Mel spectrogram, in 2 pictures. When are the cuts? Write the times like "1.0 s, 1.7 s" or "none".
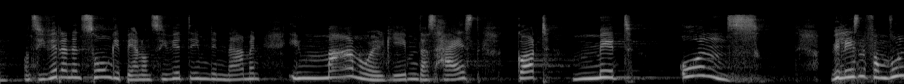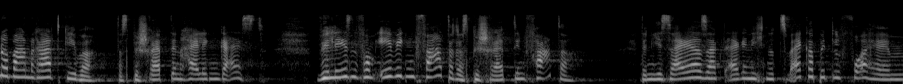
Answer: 8.2 s, 15.4 s

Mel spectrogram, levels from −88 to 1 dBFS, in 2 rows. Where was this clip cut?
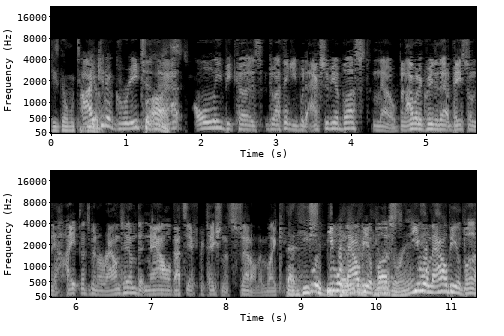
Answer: none

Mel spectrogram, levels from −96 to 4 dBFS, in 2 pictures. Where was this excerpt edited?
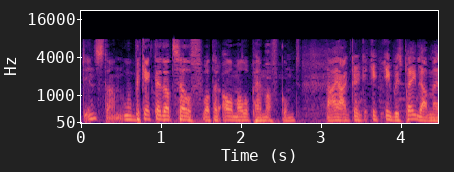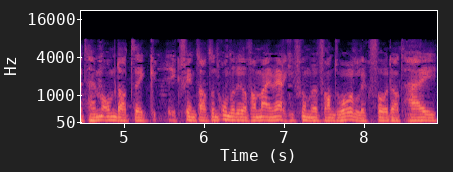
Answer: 5.4 s

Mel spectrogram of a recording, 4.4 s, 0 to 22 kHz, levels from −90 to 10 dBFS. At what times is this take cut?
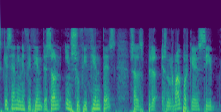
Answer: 2.8 s

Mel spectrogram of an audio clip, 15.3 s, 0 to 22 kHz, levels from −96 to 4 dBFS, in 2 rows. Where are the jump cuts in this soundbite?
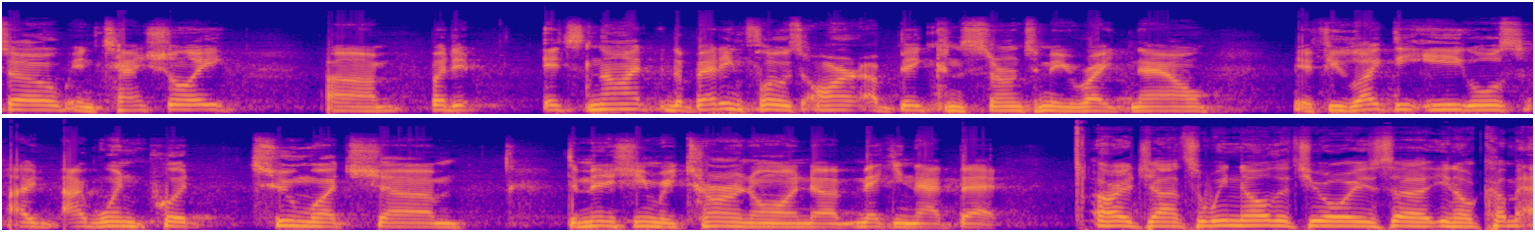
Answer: none

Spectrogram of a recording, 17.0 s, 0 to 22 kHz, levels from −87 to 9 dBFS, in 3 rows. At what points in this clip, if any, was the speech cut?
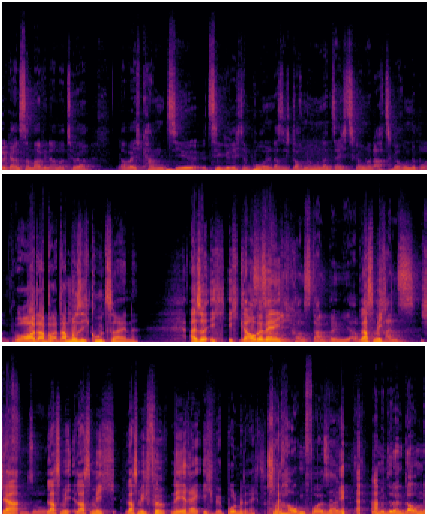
12.9 s, 14.9 s

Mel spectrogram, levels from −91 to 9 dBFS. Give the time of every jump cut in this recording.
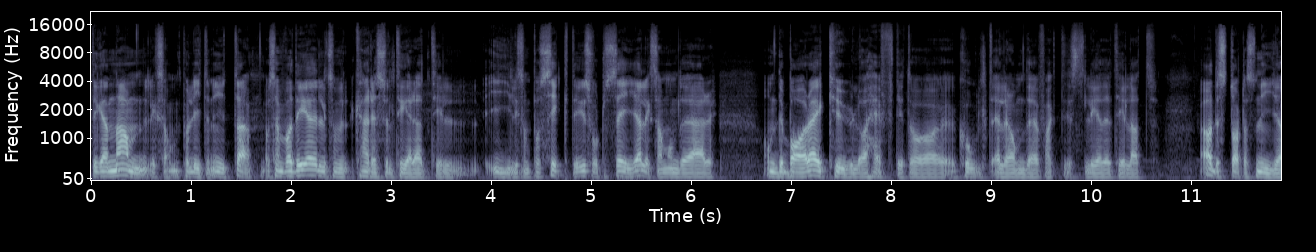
none

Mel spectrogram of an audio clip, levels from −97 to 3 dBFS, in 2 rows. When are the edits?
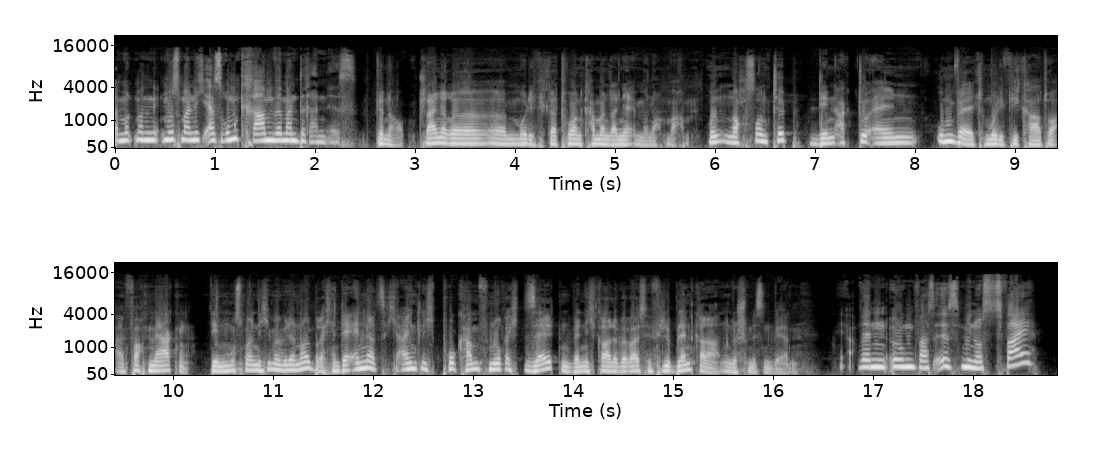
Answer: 16.9 s

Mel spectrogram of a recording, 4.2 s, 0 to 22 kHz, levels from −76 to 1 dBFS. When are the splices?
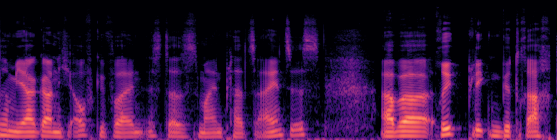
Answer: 3.3 s

